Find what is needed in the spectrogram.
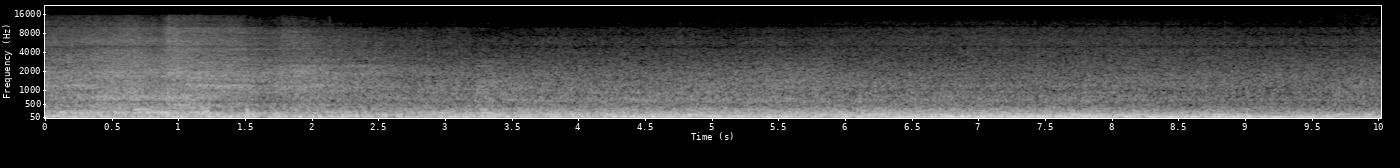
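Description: Steady low rumble of a car's engine and tyres heard from inside the cabin while driving along a road.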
